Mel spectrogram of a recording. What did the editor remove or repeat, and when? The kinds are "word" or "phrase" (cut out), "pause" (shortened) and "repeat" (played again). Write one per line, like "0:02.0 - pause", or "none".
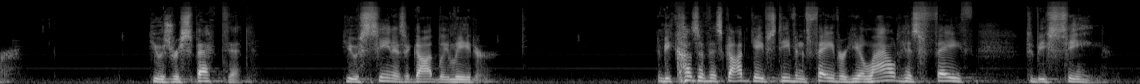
none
